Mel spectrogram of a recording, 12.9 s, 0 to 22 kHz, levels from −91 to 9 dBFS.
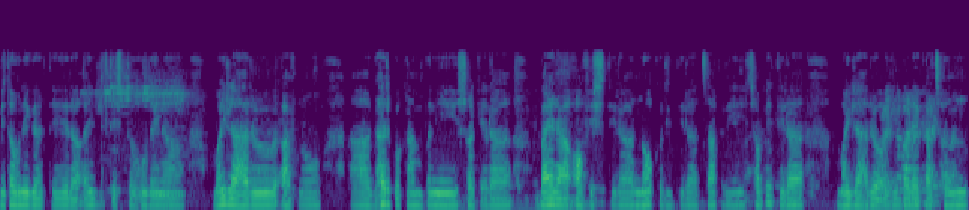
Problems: continuous background conversations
